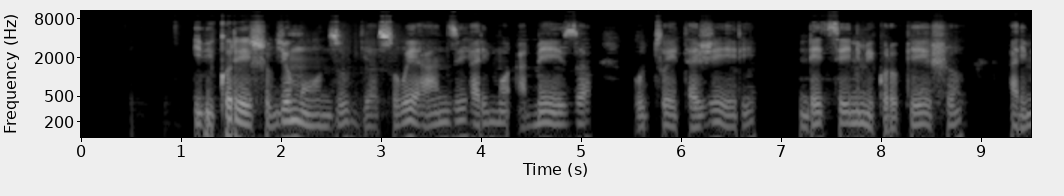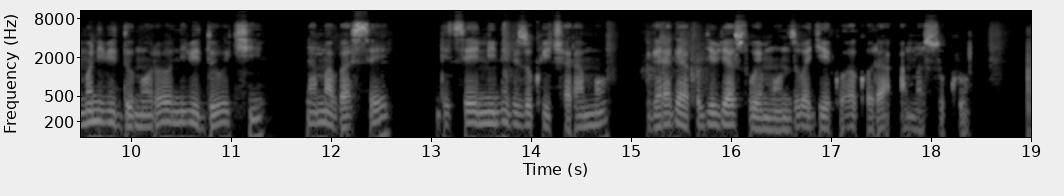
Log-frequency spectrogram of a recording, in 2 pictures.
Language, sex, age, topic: Kinyarwanda, male, 18-24, finance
